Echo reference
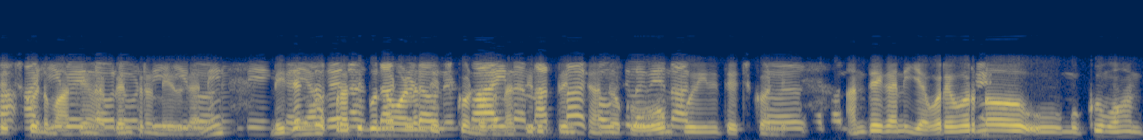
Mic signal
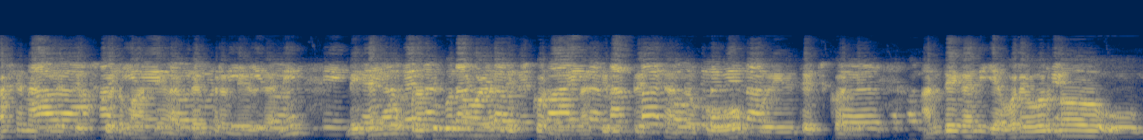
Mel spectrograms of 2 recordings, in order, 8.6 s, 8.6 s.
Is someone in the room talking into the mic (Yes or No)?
No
